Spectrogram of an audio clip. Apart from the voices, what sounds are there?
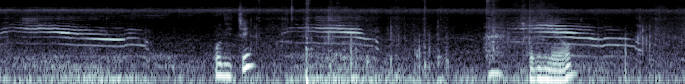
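cat meowing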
